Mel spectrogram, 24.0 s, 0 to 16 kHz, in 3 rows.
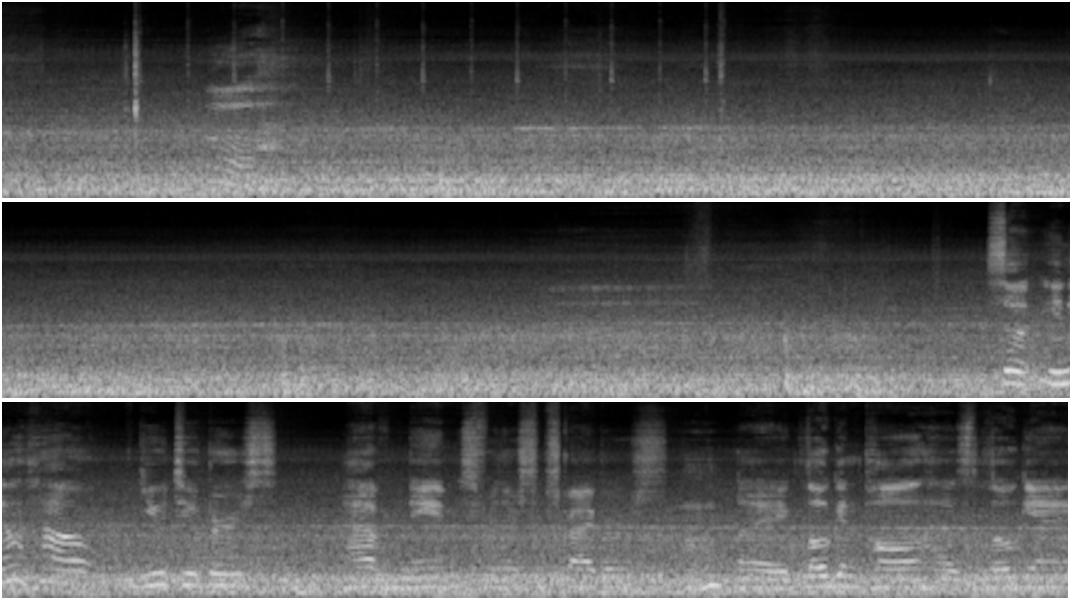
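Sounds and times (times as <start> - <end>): car road and engine noise: 0.0 - 24.0.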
